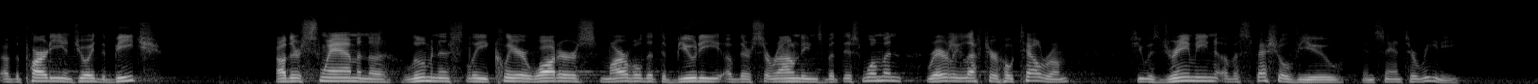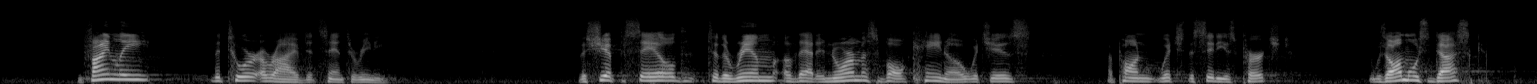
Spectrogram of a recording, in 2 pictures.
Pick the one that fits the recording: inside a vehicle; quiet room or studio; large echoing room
large echoing room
